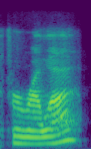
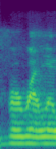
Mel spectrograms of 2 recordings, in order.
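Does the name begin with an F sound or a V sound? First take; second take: F sound; V sound. First: The name begins with an F sound. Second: The name begins with a V sound. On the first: A child who could not pronounce V said it. The speaker calls it wrong. "I used to say F for V, so I called her Farilla" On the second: This is the name's real pronunciation. The speaker calls it right. "her name was Varilla with a V"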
